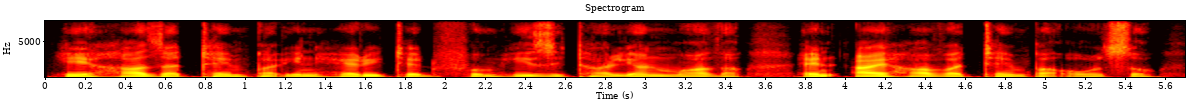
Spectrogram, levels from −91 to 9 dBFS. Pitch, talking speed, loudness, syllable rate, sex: 95 Hz, 160 wpm, -22 LUFS, 4.7 syllables/s, male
